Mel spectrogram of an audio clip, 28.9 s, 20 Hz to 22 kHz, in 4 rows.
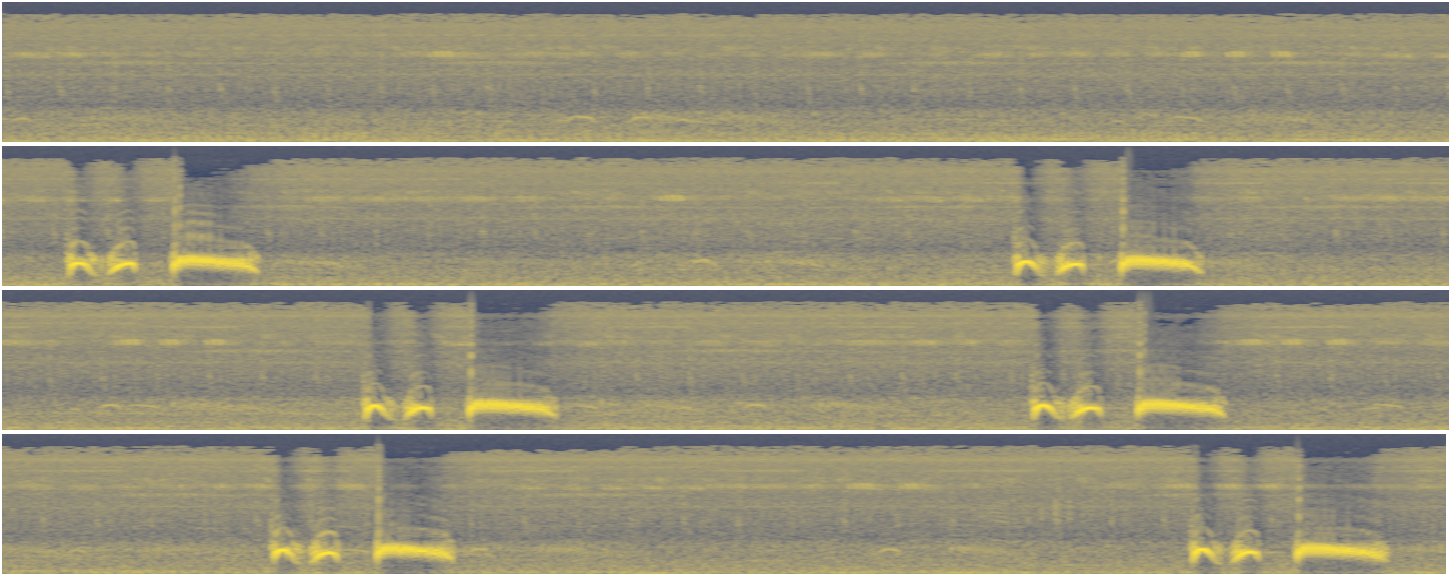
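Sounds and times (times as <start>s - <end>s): faint crickets chirping: 0.0s - 28.9s
dove cooing: 2.3s - 4.0s, 7.5s - 9.5s, 10.3s - 13.7s, 14.7s - 24.7s, 26.0s - 28.9s.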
